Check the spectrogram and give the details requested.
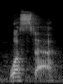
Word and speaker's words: Worcester: It's spelled Worcester. It really ends, it's W-O-O-S-T-A-H, Worcester.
